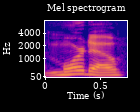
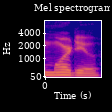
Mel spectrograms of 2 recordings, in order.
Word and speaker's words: Mordo: but it's cilus uhhuh is the name uh mordo I kept saying moru I think did you yeah it's the problem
